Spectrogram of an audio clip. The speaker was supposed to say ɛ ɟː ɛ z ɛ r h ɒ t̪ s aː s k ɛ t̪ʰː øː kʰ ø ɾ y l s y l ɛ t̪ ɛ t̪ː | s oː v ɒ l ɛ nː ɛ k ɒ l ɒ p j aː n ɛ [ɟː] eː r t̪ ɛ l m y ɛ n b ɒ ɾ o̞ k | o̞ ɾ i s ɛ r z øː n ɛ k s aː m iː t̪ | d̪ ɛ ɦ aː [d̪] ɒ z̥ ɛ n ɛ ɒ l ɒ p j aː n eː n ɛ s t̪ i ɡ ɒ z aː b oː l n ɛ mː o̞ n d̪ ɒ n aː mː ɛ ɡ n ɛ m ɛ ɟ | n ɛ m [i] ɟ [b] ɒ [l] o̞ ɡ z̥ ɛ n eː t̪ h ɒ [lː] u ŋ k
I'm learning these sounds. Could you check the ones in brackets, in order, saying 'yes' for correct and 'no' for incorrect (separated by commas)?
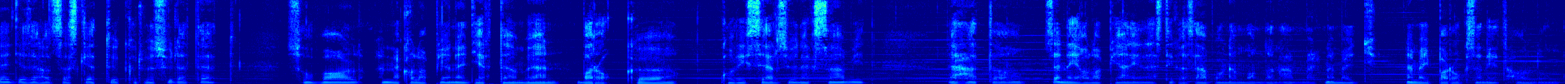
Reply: yes, no, no, yes, no, yes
